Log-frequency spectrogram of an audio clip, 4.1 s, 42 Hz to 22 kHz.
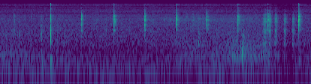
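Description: A small 24 V relay clicking on and off in self-oscillation, driven through a series resistor and capacitor, faint and regular at about two and a half clicks a second. A few extra clicks crowd in near the end.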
